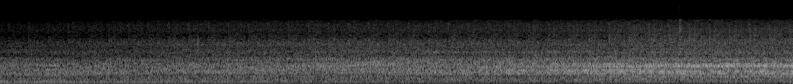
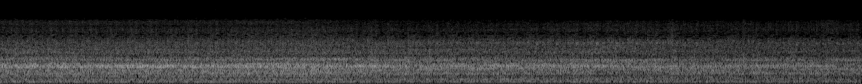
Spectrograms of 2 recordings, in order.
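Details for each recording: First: LS engine with top-end rebuild and Comp Cams 54-525-11 camshaft, Comp Cams Evolution hydraulic roller lifters after 38 hours run-in, heard standing some distance from the truck: steady idle with only a faint regular tick under the exhaust; lifter noise acceptable, far quieter than previous 8957 lifters. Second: LS V8 truck with a rebuilt top end and Comp Cams 54-525-11 cam, on Evolution hydraulic roller lifters after about 38 hours, warm idle: light fast ticking around four per second that is now hard to hear, unlike the loud earlier 8957 lifters; hydraulic lifter tick.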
